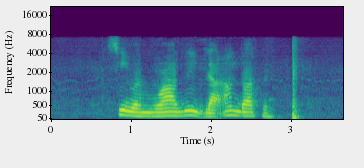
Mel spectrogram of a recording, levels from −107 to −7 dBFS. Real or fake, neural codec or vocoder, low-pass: fake; codec, 44.1 kHz, 1.7 kbps, Pupu-Codec; 7.2 kHz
